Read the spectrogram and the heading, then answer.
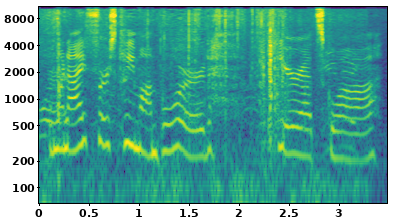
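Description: A woman's voice: on the high side, slow, noisy background. A woman ski patroller speaking enthusiastically in an outdoor interview on the slopes. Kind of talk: field interview.

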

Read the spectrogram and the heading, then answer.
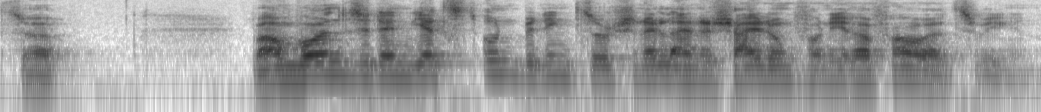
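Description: An actor playing a methodical, world-weary police detective in a crime drama, questioning in a measured, insistent way. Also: male voice, on the high side, expressive, sharp tone. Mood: probing. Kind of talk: German TV crime drama dialogue.

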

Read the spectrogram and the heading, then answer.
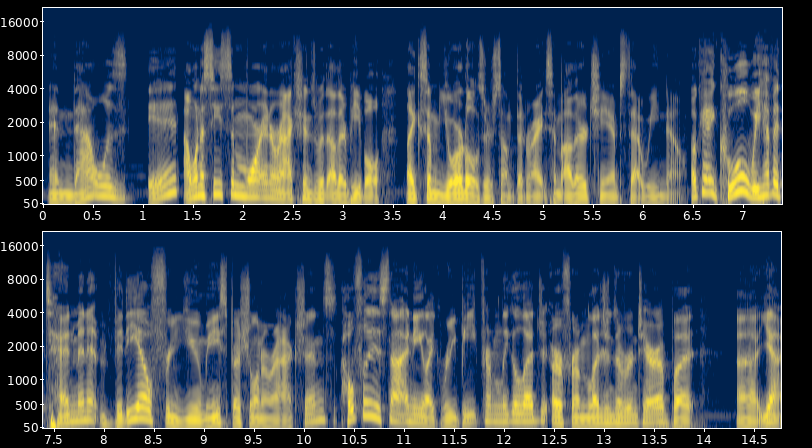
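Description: A man's voice: medium pitch, big pitch swings, fast talker, dry recording. A young man giving casual, off-the-cuff reaction commentary as a video host. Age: young adult.

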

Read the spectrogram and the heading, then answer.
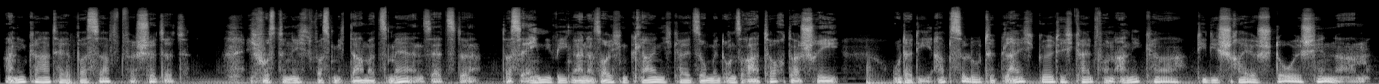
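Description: A man's voice: low-pitched, animated, moderate pace, creaky, breathy edge. A man reading a scripted first-person horror story in an audiobook style.

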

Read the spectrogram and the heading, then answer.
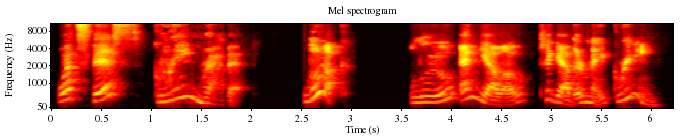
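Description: An excitable little storybook rabbit, played by a woman reading aloud. The voice jumps high and swoops around, full of exaggerated, curious wonder for small children. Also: slow pace, exaggerated voice. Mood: excited wonder.

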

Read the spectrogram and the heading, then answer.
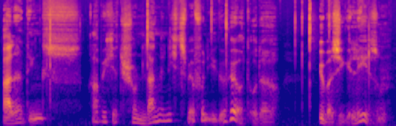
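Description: An actor playing a polite, hesitant gentleman, a detective's genial companion, husky and gravelly, in a German radio play. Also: mid-range voice, huge pitch swings, normal speed, full character voice. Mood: polite regret.

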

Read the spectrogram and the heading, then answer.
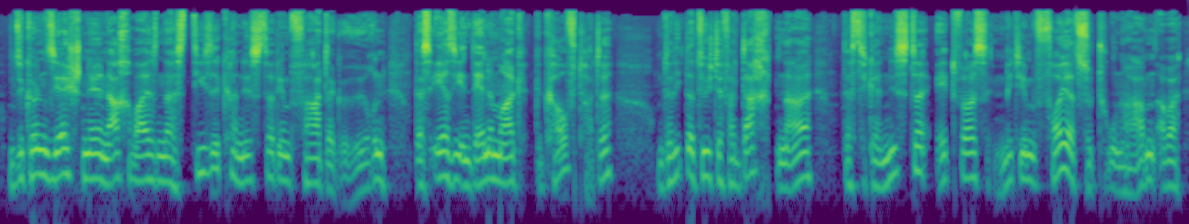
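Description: A man's voice: mid-range voice, a little mellow, slightly rough, dry recording. A middle-aged man narrating a true-crime podcast as co-host at a studio microphone. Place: small radio studio. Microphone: studio microphone, headphones.

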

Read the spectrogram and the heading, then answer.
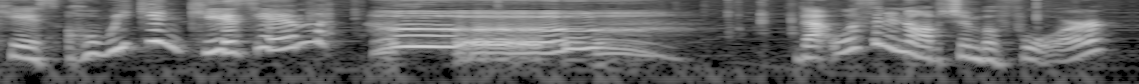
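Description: A woman streamer whose first language is not English, chatting excitedly with raiders and telling stories quickly. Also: sits high, gravelly, faint music behind. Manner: excitable, bubbly, quick storytelling. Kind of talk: casual stream chat.

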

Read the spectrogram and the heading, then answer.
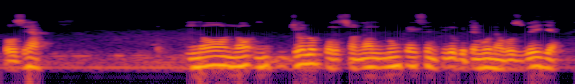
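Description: A man, giving an informal video lesson in a chatty, halting way that often wanders into asides. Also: mid-range voice. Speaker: church organist and psalm-singing teacher. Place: large bright interior beside an organ. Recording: muffled sound with clear background noise.

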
